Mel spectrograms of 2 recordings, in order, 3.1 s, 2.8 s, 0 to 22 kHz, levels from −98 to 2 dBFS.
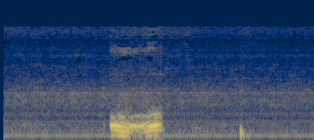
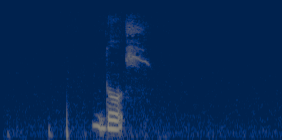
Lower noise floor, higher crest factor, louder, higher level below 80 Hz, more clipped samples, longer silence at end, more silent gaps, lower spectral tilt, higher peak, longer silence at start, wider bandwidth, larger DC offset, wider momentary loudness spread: second, -48 dBFS vs -83 dBFS; about the same, 18 dB vs 20 dB; first, -18 LUFS vs -48 LUFS; first, -42 dBFS vs -86 dBFS; neither; second, 0.65 s vs 1.35 s; neither; first, -10 dB/octave vs -4.5 dB/octave; first, -6 dBFS vs -32 dBFS; first, 1.1 s vs 0.65 s; second, 6.6 kHz vs 16.5 kHz; neither; second, 18 LU vs 22 LU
